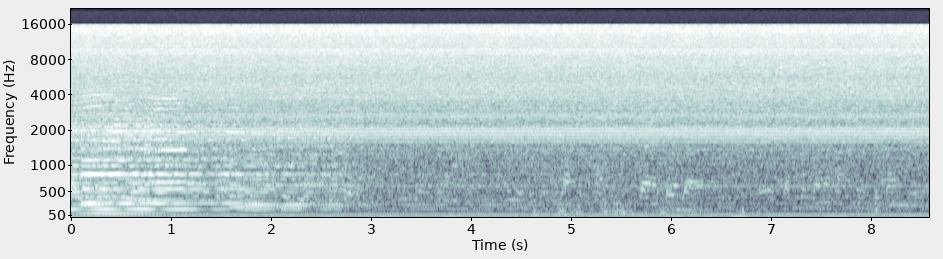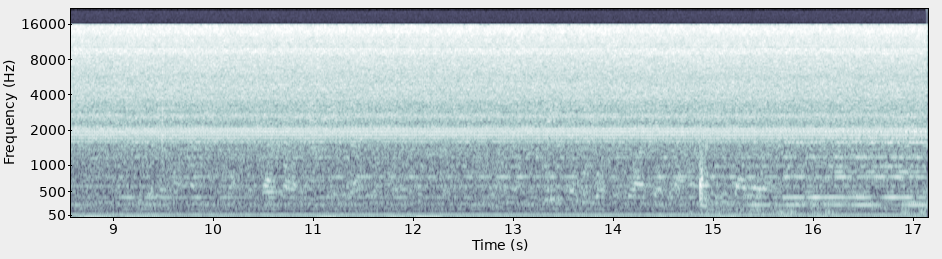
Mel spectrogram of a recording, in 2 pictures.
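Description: Many feet shuffle and step on a hard floor.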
